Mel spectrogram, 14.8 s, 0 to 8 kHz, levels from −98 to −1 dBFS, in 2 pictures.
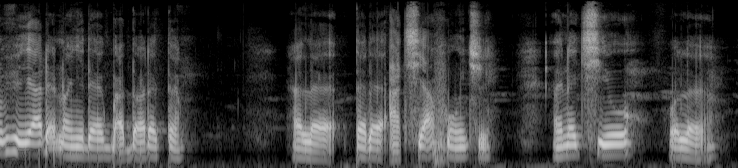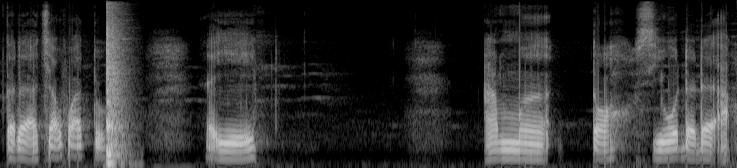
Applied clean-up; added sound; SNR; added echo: none; Hammer; -2 dB; none.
